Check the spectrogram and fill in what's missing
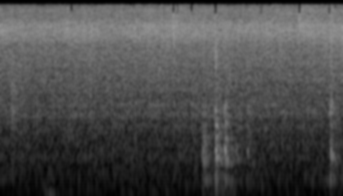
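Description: Drumstick leaf chutney ingredients frying in a pan, giving a continuous loud sizzle with a few sharp crackling pops near the end.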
